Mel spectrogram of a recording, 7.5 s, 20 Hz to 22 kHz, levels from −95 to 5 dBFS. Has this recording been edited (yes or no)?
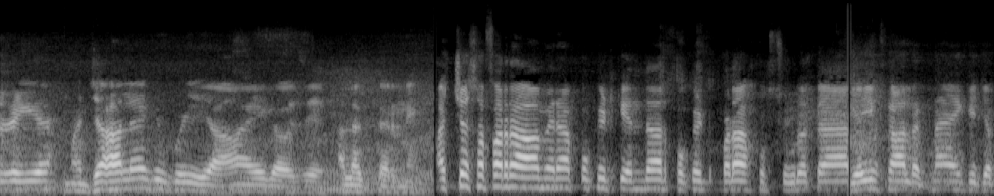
yes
